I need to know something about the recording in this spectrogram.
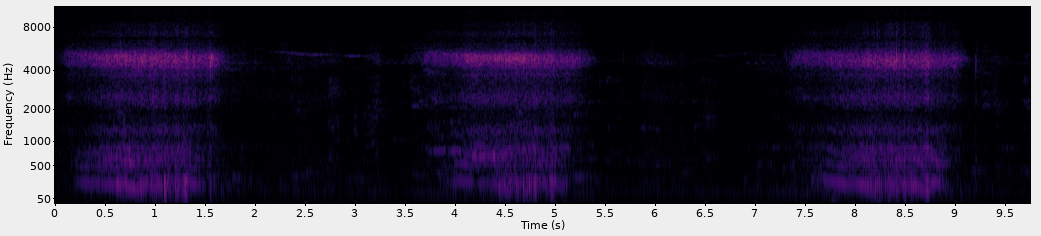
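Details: Man snoring while asleep: three long snores, about 17 breaths a minute, each with a high whistling hiss over a low rattle.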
